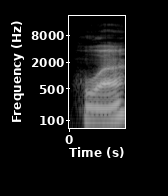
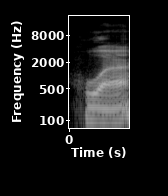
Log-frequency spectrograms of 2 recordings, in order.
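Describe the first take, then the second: No difference in how they are said.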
